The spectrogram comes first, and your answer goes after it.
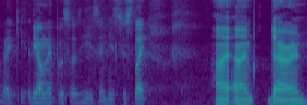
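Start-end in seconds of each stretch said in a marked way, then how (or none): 2.9-4.1 robotic, mechanical delivery, like a robot. Discussing a character in an episode: robotic Darren impression. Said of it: "He's kind of a bit of a robot".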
